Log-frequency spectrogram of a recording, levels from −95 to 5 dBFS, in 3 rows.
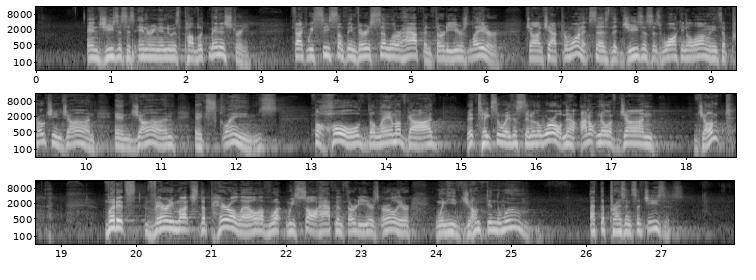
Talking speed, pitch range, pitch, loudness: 175 wpm, 150-180 Hz, 165 Hz, -22 LUFS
